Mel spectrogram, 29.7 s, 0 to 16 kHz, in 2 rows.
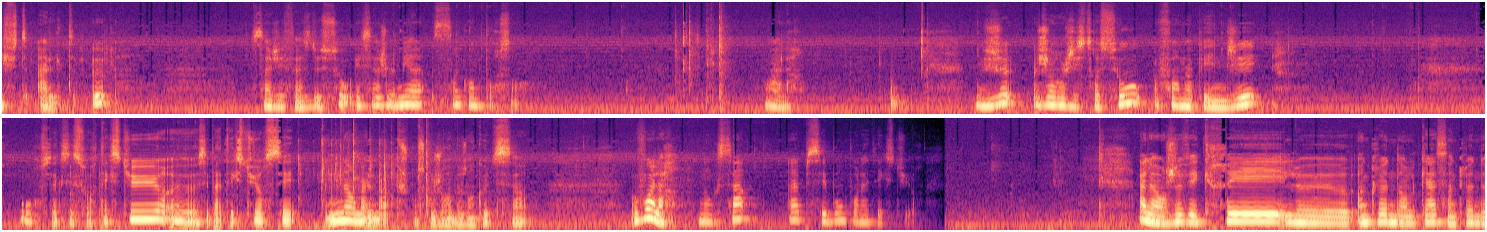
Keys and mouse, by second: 2.5 click, 4.1 click, 6.2 click, 7.1 KP_0, 7.4 space, 7.9 click, 9.9 click, 11.0 click, 12.8 click, 13.8 click, 14.9 click, 17.4-19.3 typing, 20.6 click, 22.4 click.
